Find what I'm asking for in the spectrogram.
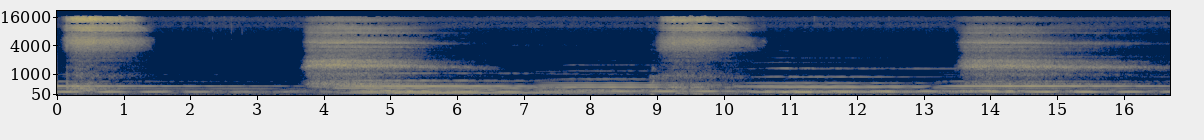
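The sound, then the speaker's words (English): Deep, slow breaths with long exhales during a guided relaxation: a few soft, airy breath sounds spaced several seconds apart, faint over a steady low hum. “let's take three nourishing breaths, longer on the exhale.”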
